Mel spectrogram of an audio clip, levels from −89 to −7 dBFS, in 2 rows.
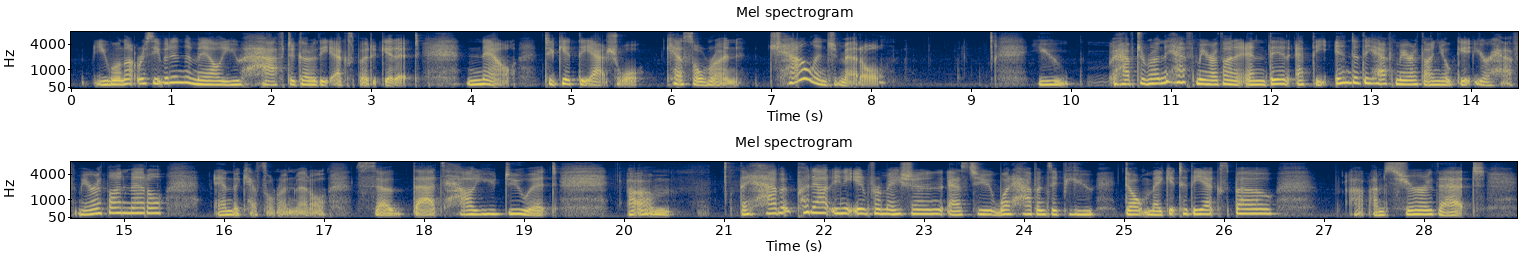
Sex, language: female, English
